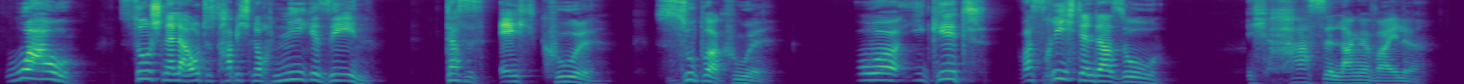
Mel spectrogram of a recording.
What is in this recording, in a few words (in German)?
maxi emotion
